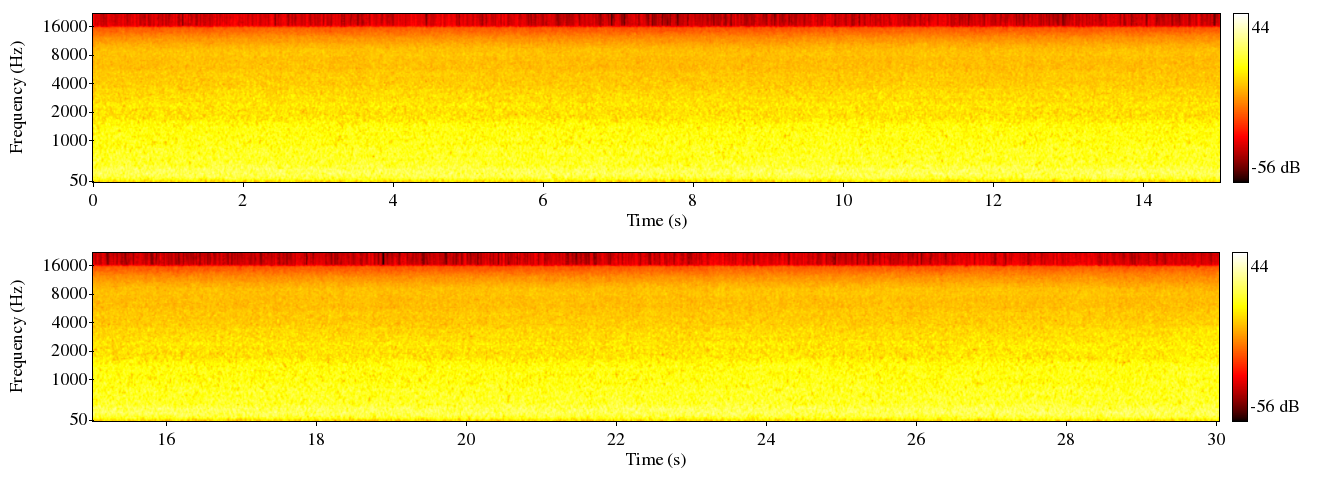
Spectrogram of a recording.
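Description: Water cascading down rock ledges in small falls: a loud, steady rushing.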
